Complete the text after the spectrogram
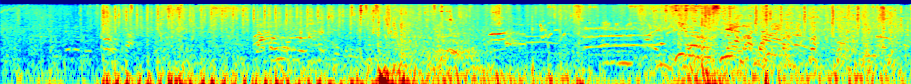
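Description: Gunfire and blasts crackle loudly in a game battle.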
